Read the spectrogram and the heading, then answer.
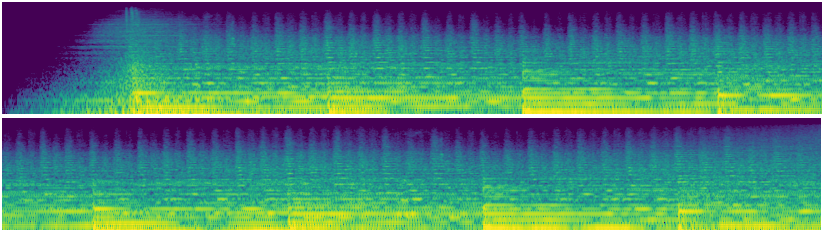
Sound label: epical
